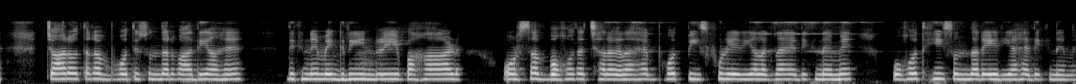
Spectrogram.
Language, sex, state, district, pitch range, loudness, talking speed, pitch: Hindi, female, Bihar, Begusarai, 235-245 Hz, -16 LUFS, 190 wpm, 240 Hz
